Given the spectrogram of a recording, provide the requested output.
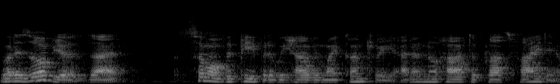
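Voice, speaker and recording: In a room with audible echo and noticeable background noise, a man talks at moderate pace and medium pitch with ordinary pitch variation. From Nigeria. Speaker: vlogger. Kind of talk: political commentary monologue. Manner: animated.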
